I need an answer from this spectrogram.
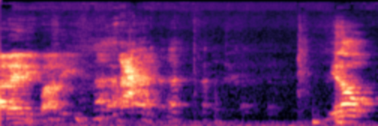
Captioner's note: laughing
